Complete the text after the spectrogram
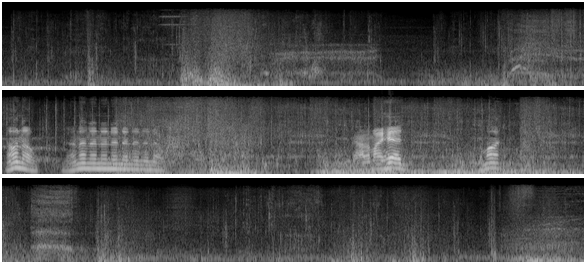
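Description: A blade swishes and slashes through flesh.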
